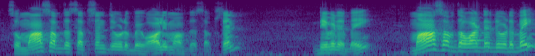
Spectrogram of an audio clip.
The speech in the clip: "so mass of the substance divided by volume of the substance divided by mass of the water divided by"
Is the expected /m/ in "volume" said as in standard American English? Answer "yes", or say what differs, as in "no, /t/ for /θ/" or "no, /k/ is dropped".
yes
